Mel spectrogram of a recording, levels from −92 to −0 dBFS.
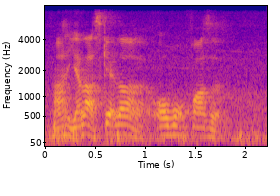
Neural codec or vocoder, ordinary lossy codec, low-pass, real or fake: none; none; 7.2 kHz; real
